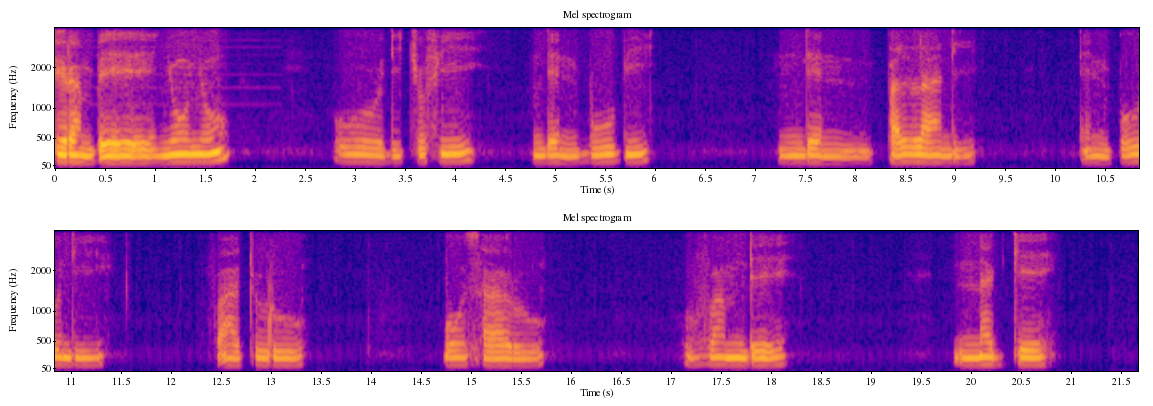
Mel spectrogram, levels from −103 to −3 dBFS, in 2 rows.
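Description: Microphone overload at 0.09 to 0.16 s: the opening peaks are driven about 2 dB past the converter's limit, so their tops are flattened and a small fraction of the waveform is sliced off. The result is a brief, harsh crackle on the loudest moment. Too much input gain at the microphone is the likely cause, with the converter unable to represent anything beyond its ceiling.

Microphone volume stepped down at 1.02 s and again at 2.04 s: the whole signal, background included, drops abruptly by about 3 dB and then about 4 dB. Each change lands as a single step rather than a gradual fade, which is likely what happens when call software, reacting to the earlier overload, cuts the device's input level. Heard through the call path, where nothing reaches above 4 kHz in a band that fits 64 kbps G.711 mu-law, these drops make the sound suddenly quieter.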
